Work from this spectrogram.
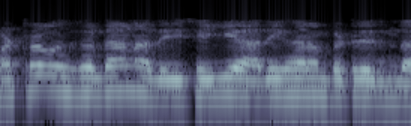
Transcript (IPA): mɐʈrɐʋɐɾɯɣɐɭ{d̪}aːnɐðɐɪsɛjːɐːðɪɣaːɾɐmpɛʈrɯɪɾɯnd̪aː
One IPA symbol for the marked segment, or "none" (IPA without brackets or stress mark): t̪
